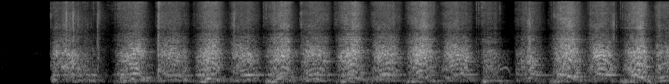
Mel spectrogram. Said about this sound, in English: Still cuts good. My old crosscut saw. This is a real crosscut saw.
